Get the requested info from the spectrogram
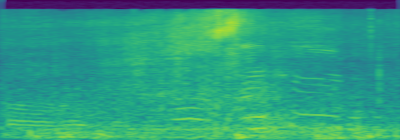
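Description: Wind rushing over the microphone, with indistinct voices in the background.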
